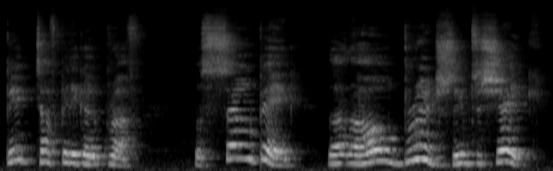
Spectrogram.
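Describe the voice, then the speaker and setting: A man reading a story to young children in an expressive, playful and deliberate storytelling style. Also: sits high. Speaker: early years teacher reading a story. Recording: roomy, echoing indoor sound.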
